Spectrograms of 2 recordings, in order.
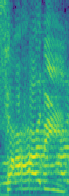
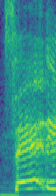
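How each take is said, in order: First: The first vowel is an a sound. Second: The first vowel is an e sound. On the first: The speaker calls it right. "শব্দটা সাহারি... দন্তস্বয় আকার" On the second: The speaker calls it wrong. "এই তো ভুল হয়ে গেল, সেহেরি নয়"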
